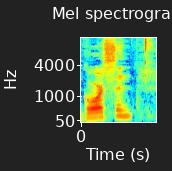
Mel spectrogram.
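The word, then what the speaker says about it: Göransson: Ludwig, is it Gorson? Gorson. Jason, that's how you pronounce his last name. Gorson walked composer.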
